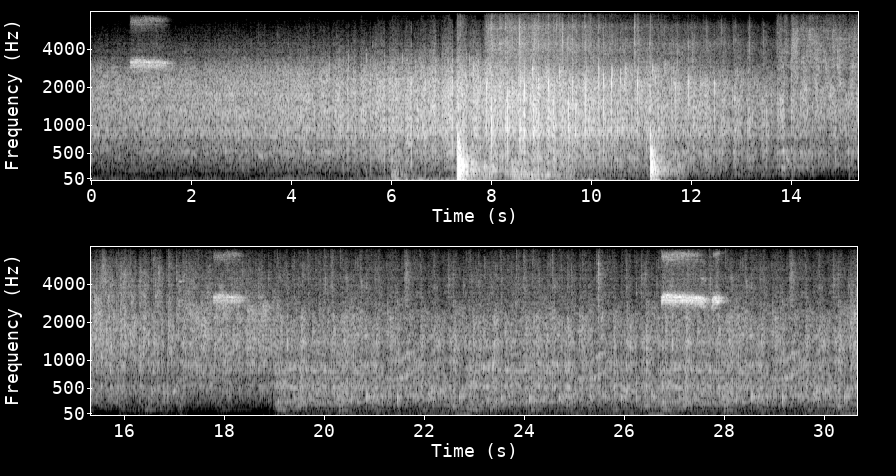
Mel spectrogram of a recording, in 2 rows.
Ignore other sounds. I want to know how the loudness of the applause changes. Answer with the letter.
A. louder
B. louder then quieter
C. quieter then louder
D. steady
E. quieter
B.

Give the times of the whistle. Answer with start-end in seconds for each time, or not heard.
0.8-1.6, 17.8-18.4, 26.7-27.9.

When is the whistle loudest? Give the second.
27 s.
